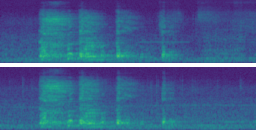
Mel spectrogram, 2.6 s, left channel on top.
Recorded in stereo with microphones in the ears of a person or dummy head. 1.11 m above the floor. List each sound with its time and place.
0.4 s a cough: 30° left (ahead or behind), 5.5 m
